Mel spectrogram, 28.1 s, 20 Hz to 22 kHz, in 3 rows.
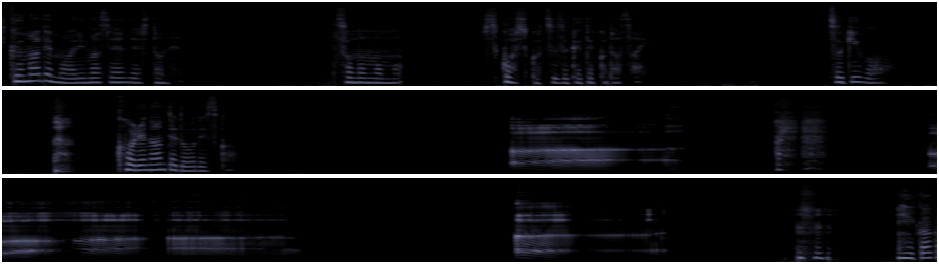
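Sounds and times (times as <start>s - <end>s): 
speech: 0.1s - 1.9s, 3.4s - 4.1s, 4.8s - 6.5s, 8.3s - 8.9s, 10.5s - 11.8s, 26.7s - 28.0s
woman burping: 14.5s - 16.2s, 18.6s - 21.7s, 23.8s - 25.4s.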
